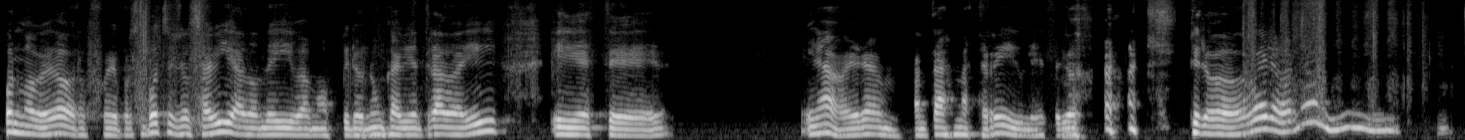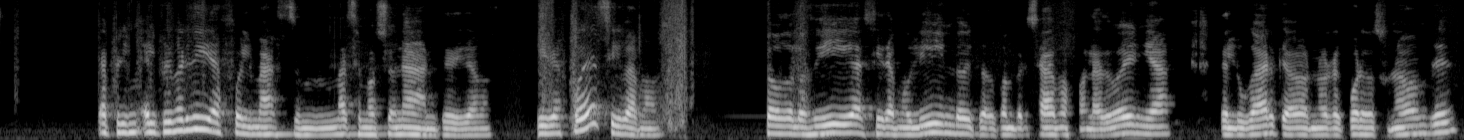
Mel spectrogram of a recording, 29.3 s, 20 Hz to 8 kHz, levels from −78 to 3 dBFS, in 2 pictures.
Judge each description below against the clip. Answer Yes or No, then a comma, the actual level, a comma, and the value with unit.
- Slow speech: Yes, slow, 120 wpm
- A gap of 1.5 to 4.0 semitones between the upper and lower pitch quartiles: No, average, 4.6 semitones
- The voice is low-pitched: No, medium, 150 Hz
